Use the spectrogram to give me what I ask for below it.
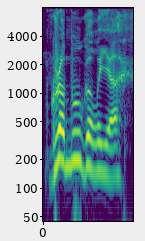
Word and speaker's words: Gramuglia: Ant Gramuglia, in case you're trying to remember how to spell it, but the G is silent.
